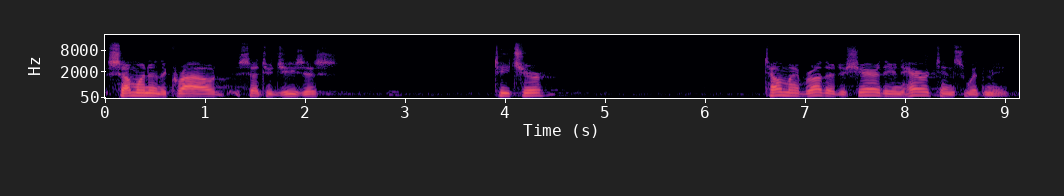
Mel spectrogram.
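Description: A man, a priest, reading the gospel and preaching in a measured way, slowing to stress key words, with a long church echo around his voice. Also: a little high. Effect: long church hall echo. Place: large church. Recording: long reverb of a large church.

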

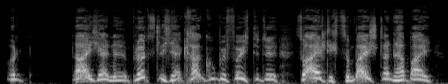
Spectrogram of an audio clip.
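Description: A man voicing an old male doctor who speaks in a calm, persuasive, clinical way. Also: high-pitched, normal speed, creaky, husky, no echo, clean studio sound, voice pushed up, exaggerated voice.

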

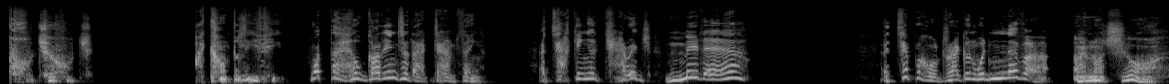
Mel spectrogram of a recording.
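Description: An old British wizard professor from a fantasy video game. His voice is husky and gravelly, recorded close and dry. He speaks as a protective mentor, courteous and earnest, in measured, formal phrases. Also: high-pitched, no room sound, exaggerated voice. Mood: concerned, startled, then grave, wondering. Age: older. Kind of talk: scripted video game dialogue.

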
